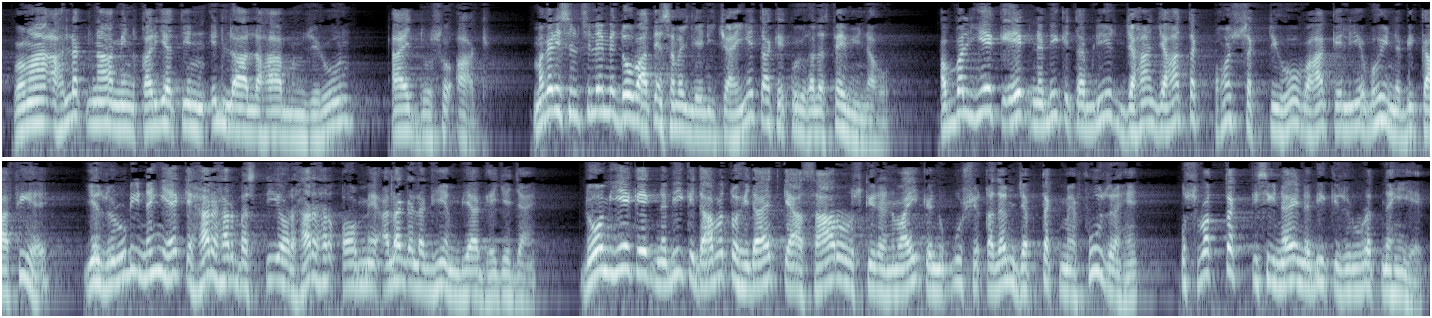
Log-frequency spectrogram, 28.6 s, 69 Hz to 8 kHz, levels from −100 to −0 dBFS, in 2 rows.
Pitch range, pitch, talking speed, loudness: 145-205 Hz, 175 Hz, 205 wpm, -17 LUFS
